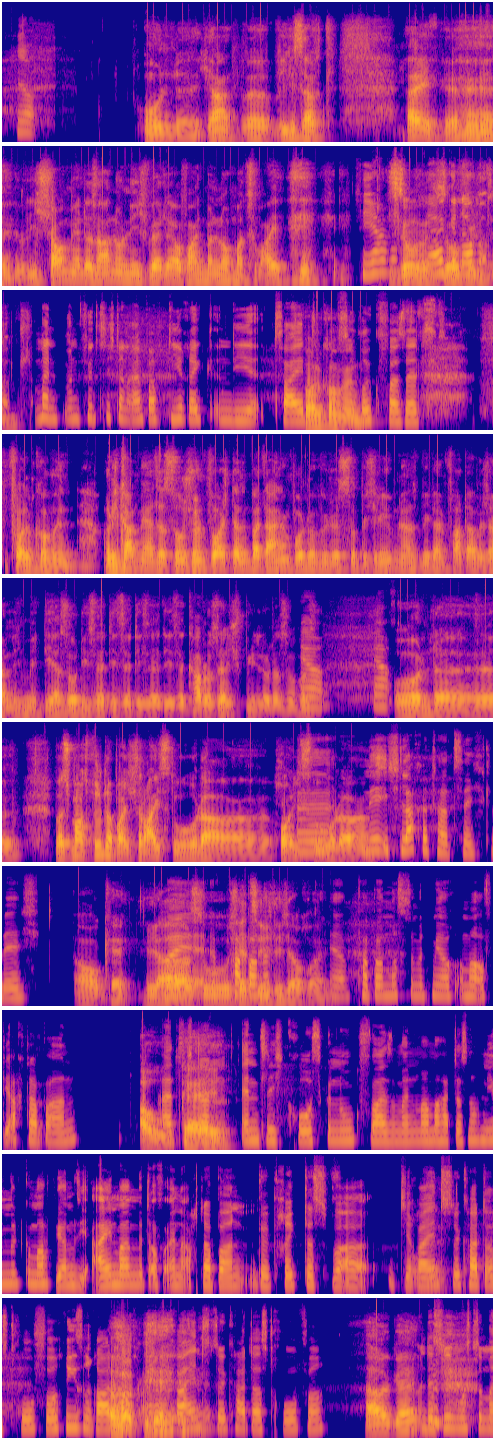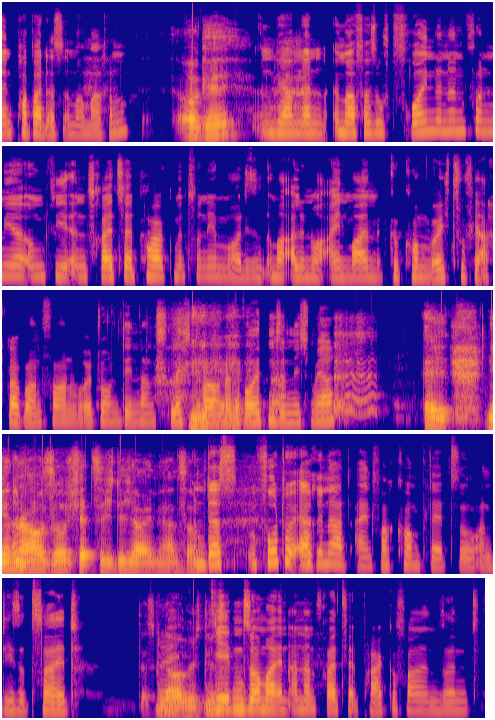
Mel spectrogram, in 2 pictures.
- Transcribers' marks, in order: distorted speech; laugh; other background noise; giggle; unintelligible speech; background speech; static; unintelligible speech; laughing while speaking: "Okay"; laugh
- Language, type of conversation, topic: German, unstructured, Hast du ein Lieblingsfoto aus deiner Kindheit, und warum ist es für dich besonders?
- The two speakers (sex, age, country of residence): female, 25-29, Germany; male, 45-49, Germany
